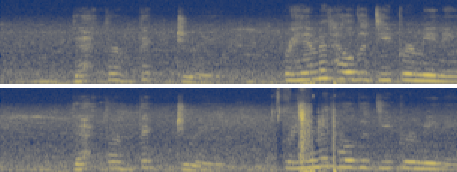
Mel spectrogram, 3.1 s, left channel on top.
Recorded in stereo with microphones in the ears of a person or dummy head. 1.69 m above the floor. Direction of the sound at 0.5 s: 25° right (ahead or behind).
